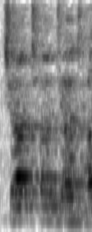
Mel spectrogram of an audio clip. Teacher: दूसरी बात, अब हम चा, देखिए चा, छा, जब आप इसे स्लो मोशन में बोलेंगे तो आपको पता चलेगा कि चा, छा, झा, झा बोलते समय जीभ आपकी हमेशा तालु को कवर करती है, तालु को ढकती है। और देखिए दांतों से, ऊपर वाले दांतों से आपका जो तालु है उसके बीच की जो डिस्टेंस है, उसके बीच का जो एरिया है उसको मूर्धा कहते हैं।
